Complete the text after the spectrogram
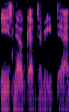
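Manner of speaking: low sleazy villain voice. Explaining why they liked Boba Fett back then, quoting him in a sleazy Boba Fett voice. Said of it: "he had kind of like the sleazy voice".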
